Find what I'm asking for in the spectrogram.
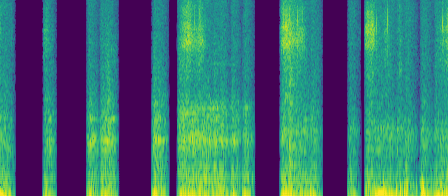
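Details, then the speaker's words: Vintage Dugana antimagnetic wind-up watch from a flea market: rough, uneven scratchy grinding bursts with each turn of the crown while winding, gears grinding in the winding works though the watch still runs; cause unconfirmed. "That's a weird sound when you try to wind it. What is that sound? The gears are grinding, but it works."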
